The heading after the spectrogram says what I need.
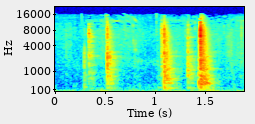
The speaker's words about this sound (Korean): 두 사람 앞으로 김이 모락모락 나는 찜닭 접시 하나를 더 올려놓는다.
